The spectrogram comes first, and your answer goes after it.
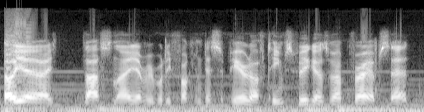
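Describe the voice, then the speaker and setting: A man's voice: fairly low pitch, quick pace, sharp tone, faint music behind. A man chatting casually while playing a game, joking and swearing a lot. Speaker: gaming channel co-host. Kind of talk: casual gaming chat.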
